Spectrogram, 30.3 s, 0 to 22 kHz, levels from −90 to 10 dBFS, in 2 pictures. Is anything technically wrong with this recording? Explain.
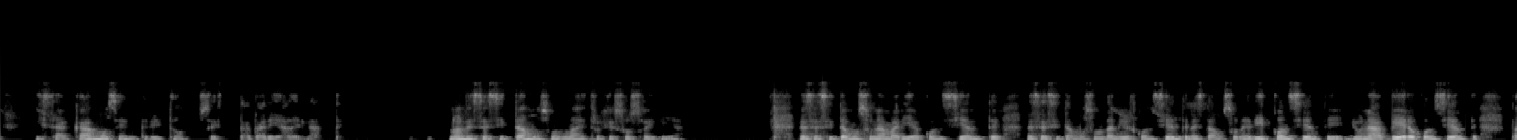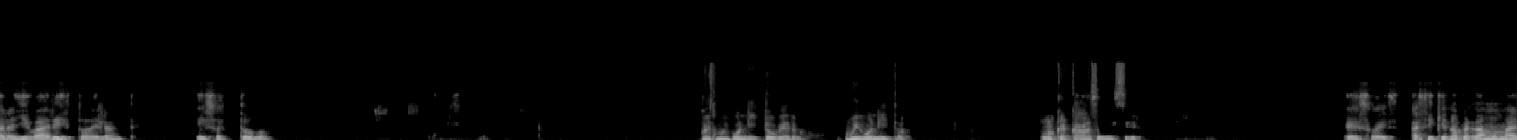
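Yes. From 14.65 to 14.70 s one channel drops out, likely lost briefly before the mono mix, so the sound dips abruptly by about 6 dB.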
